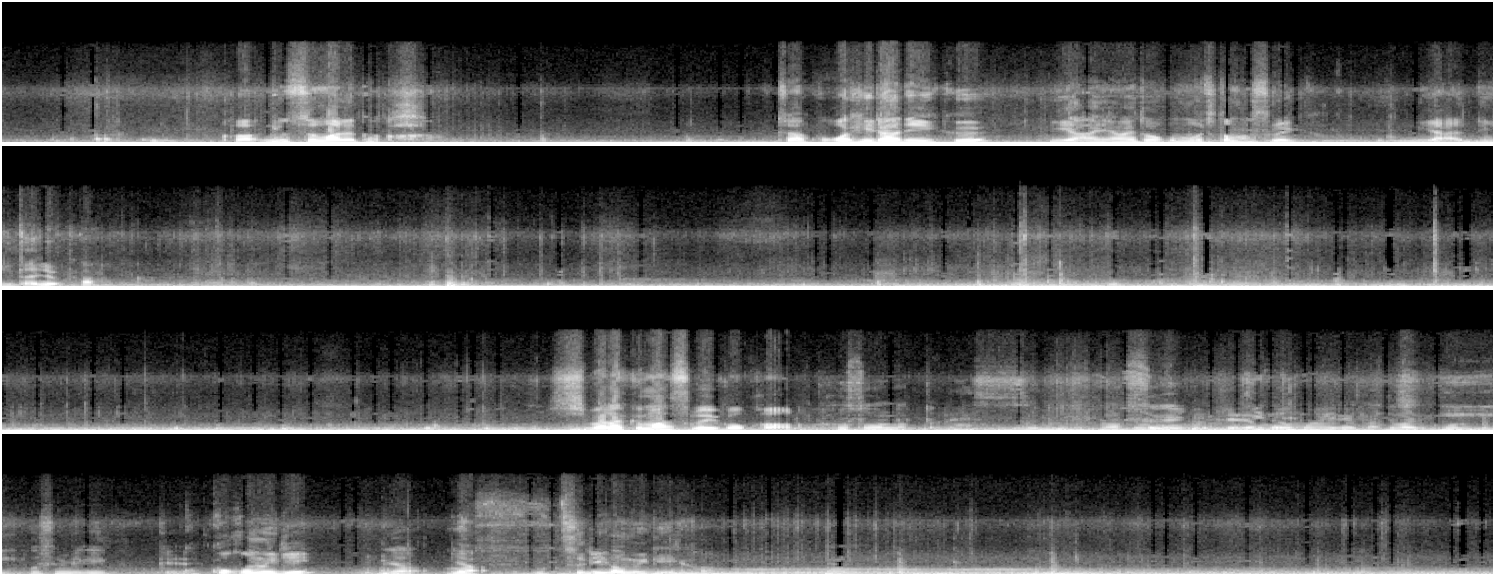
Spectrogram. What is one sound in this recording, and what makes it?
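A car engine hums softly as the car drives slowly.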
